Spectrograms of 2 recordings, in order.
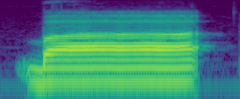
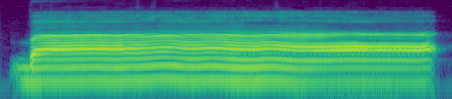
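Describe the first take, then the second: First: The vowel is held for a moderate length. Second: The vowel is stretched out much too long. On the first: The speaker calls it right. "Sekira segini" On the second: The speaker calls it wrong. "Kalau seperti ini, ba itu keliru, terlalu kepanjangan"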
